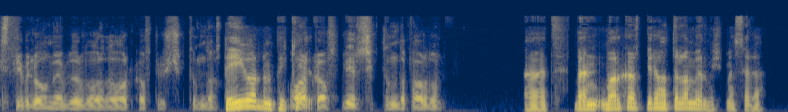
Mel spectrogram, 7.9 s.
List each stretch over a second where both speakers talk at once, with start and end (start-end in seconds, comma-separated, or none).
none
